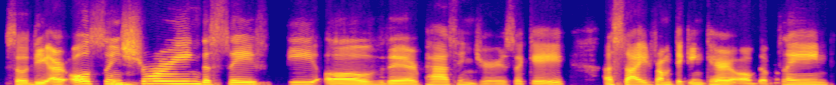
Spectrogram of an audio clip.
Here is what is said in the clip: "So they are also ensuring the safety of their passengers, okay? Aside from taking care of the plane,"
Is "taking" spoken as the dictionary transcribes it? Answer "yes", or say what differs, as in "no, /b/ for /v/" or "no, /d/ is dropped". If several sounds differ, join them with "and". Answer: yes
